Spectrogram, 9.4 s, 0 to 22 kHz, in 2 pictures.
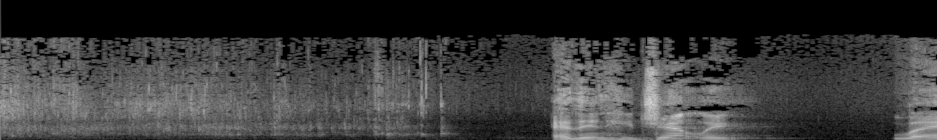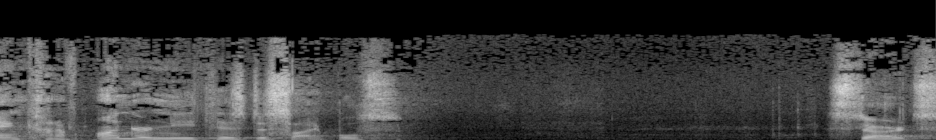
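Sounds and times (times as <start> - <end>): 
water poured into a wash basin for washing feet: 0.0 - 2.3
speech: 2.8 - 3.8, 4.5 - 6.8, 8.9 - 9.3.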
